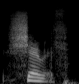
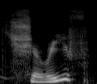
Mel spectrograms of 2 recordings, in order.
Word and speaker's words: Sheriff: Like sheriff. Okay, sheriff. I would kind of pronounce it Sharif, but I guess I'm wrong. He said sheriff, like sheriff.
